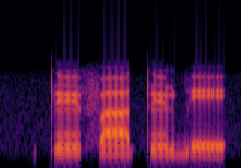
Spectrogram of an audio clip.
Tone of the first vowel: low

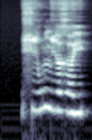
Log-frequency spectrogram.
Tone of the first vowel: rising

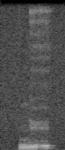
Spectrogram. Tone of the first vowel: falling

